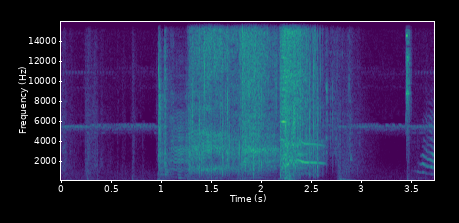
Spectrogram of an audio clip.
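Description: A door creaks open and shut.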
